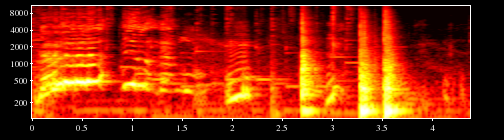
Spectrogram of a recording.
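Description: Wordless vocal reactions to a tequila shot: a drawn-out groan at the start, then shorter grunts, with a few sharp knocks in the last second and a half.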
